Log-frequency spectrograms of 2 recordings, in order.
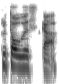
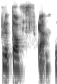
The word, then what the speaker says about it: Plutowska: You didn't say like Plutowska. – So in Polish, do they pronounce the W's kind of like the Germans do as a V? – Yeah, it's like V, exactly. So it's like Plutowska.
